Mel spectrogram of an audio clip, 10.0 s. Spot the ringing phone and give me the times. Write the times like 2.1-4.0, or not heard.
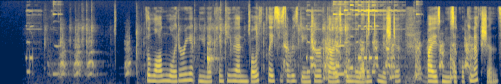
0.5-1.3, 6.1-8.4.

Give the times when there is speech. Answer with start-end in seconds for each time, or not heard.
2.9-9.9.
